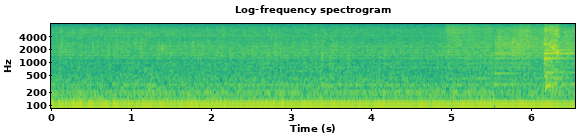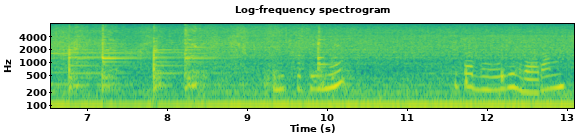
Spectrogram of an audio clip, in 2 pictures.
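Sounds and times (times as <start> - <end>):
food sizzling in oil: 0.0 - 13.0
steady low hum: 1.8 - 13.0
metal spatula scraping a wok: 5.6 - 10.3.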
